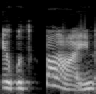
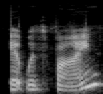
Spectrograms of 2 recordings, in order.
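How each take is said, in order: First: It is said in an annoyed, upset tone. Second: It is said in a plain, neutral tone.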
